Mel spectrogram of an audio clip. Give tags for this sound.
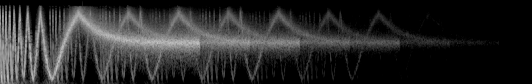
cool; effects

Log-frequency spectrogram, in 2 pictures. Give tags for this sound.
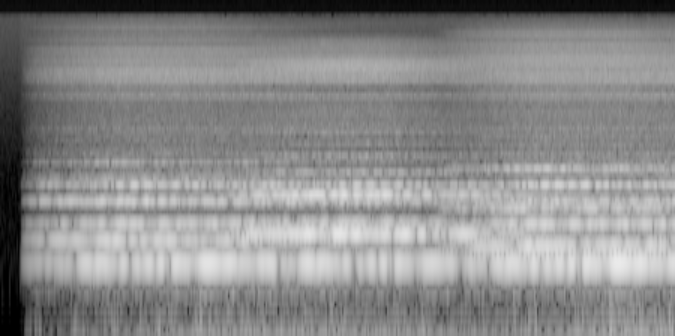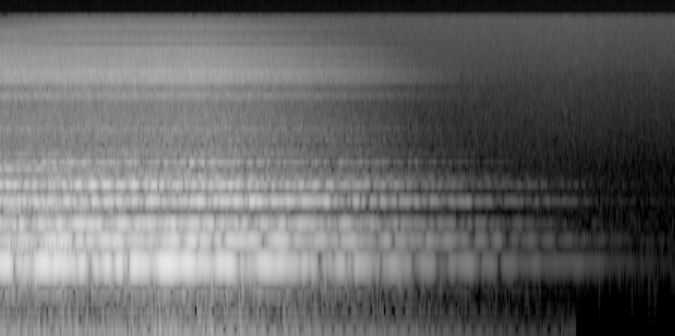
movie; drone; film; cinematic; sci-fi; music; background; ambience; suspense; soundscape; mood; thrill; background-sound; deep; horror; ambient; drama; pad; atmosphere; trailer; hollywood; dramatic; scary; space; thiller; dark

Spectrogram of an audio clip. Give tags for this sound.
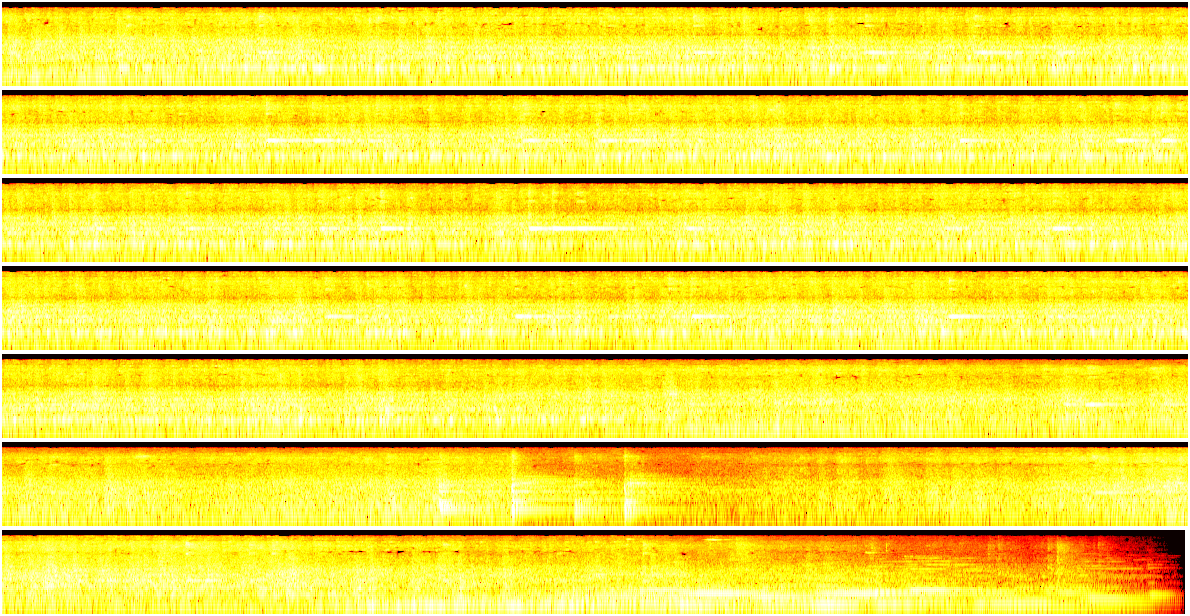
furnace; metal; rattling

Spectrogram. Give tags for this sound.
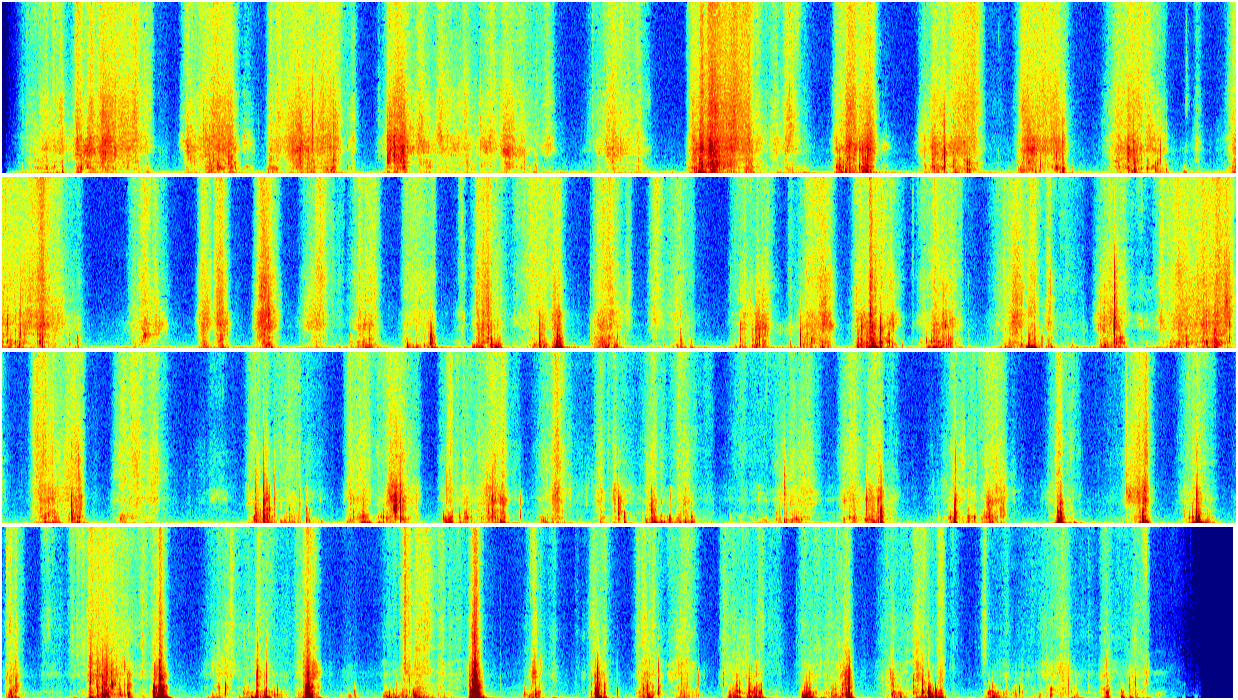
close; cloth; clothes; clothing; fabric; material; moving; swish; textile

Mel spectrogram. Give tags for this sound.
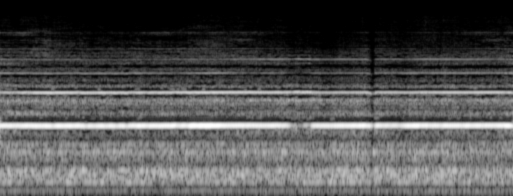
long; shrill; sustain; squeak; violin; pitched; note; high

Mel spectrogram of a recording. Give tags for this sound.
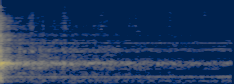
synth; speaker; analog; cabinet; drums; reverb

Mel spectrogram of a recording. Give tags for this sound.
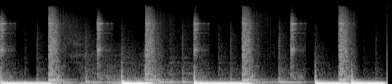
dance; beat; funk; big; breaks

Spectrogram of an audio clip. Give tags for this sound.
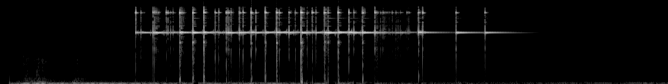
Bell; ring; ringing

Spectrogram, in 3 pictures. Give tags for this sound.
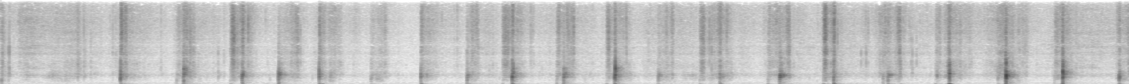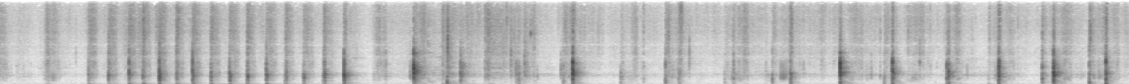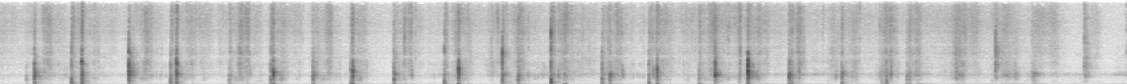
hardfloor; tile

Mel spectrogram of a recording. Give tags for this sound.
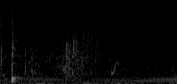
nature; splash

